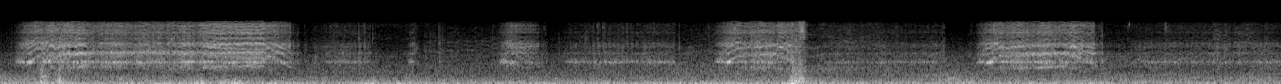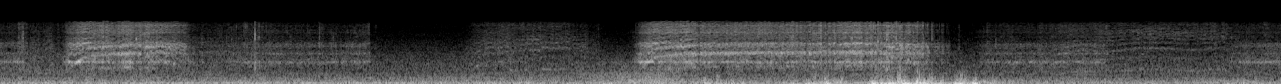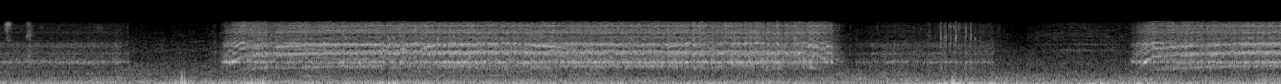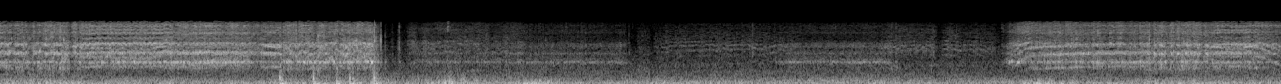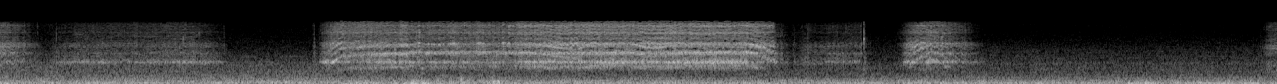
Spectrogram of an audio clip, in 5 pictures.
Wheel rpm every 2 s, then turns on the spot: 160, 120, 20, 50, 50, 90, 60, 60, 20, 40, 210, 30, 20, 30, 170, 210, 200, 40, 80, 220, 210, 70, 20, 20, 120, 130, 40, 130, 220, 120, 20, 0.
2-6 8-12 14-18 22-28 34-36 42-48 52-54 58-60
